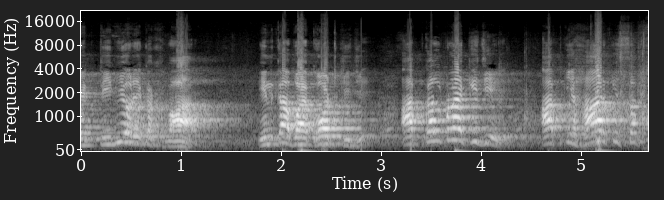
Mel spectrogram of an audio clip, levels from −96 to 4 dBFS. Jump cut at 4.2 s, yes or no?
no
